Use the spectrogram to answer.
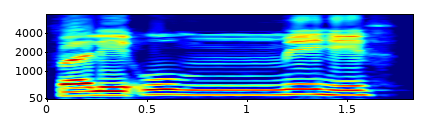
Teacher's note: میم مشدد ہے، آواز ناک میں چھپائیں گے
